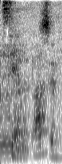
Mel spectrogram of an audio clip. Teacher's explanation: So when you see Z, forget Z. It's low tone S.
